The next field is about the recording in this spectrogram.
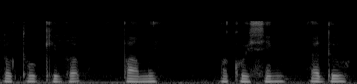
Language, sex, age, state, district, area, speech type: Manipuri, male, 18-30, Manipur, Kangpokpi, urban, read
